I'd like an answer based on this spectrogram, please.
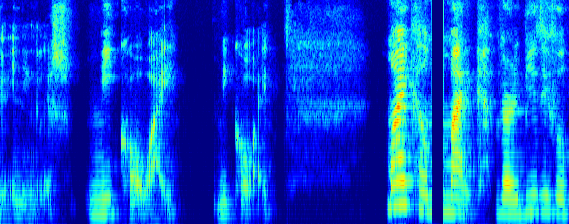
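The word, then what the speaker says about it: Michał: like w in English mikoi mikoi Michael Mike very beautiful polish name m m c is silent yeah because it's the letter combination so CH H equals H you just ignore the C completely in this combination and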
